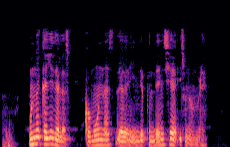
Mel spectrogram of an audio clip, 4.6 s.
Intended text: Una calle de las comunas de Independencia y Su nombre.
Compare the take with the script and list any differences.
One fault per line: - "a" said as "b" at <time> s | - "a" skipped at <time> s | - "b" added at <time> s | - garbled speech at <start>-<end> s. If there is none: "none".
none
